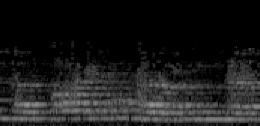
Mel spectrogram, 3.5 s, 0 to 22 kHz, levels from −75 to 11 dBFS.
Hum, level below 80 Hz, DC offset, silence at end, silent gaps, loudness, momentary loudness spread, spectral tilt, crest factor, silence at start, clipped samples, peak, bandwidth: none; -70 dBFS; under 0.1%; 0 s; none; -34 LUFS; 6 LU; -3 dB/octave; 14 dB; 0 s; under 0.1%; -20 dBFS; 5.6 kHz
